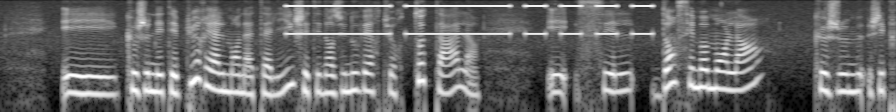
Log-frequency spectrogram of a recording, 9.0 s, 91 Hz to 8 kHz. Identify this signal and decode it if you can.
Beep code, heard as beeps from a small speaker, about 2050 Hz, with speech in French. 2 long, 4 short.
